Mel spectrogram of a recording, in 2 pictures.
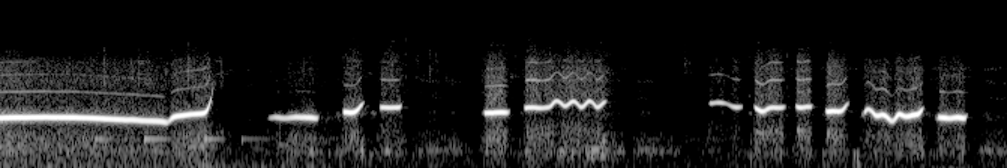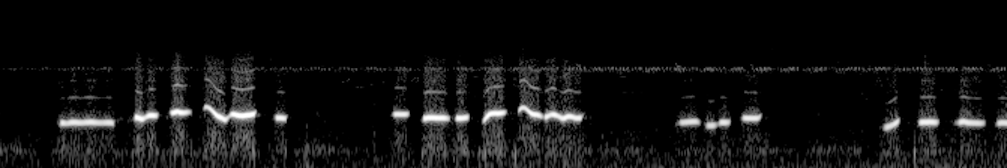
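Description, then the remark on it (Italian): A series of sharp human herding whistles during a livestock transhumance, in varied patterns: a long sustained tone, then short bursts, rising trills and warbling calls separated by brief pauses, with no talking. “Fischio doppio con rinforzo. Fischio muto. Fischio a molla. Fischio farfalla. Fischio di fine.”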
